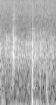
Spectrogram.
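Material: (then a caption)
Fruit. A nangkadak fruit, a jackfruit-cempedak hybrid, is struck while still on the tree and gives a short, low, dull thud with almost no ring. The loud, clear "bubuk" sound marks the fruit as ripe.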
